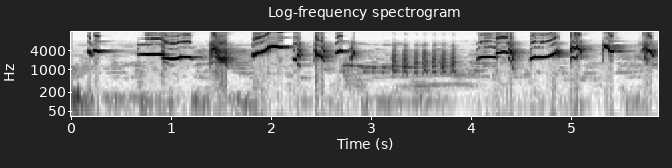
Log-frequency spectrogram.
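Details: Energetic Oriental magpie-robin song for stirring lazy birds to sing in the morning: clear whistles and rising slurs, a fast stuttering rattle of repeated notes in the middle, then loud upslurred whistles.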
